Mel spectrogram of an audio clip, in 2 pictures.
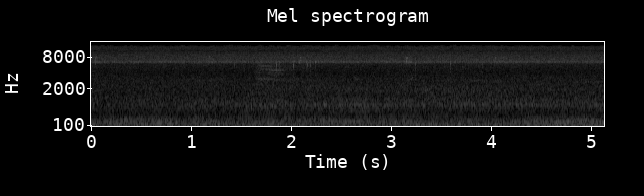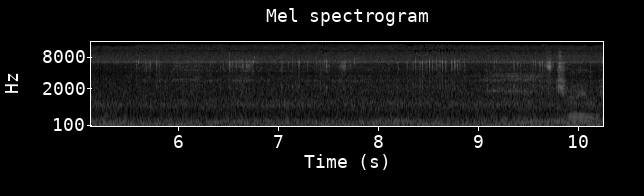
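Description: Steady low rumble of a light breeze buffeting the camera's microphone, with faint scattered high ticks in the second half.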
